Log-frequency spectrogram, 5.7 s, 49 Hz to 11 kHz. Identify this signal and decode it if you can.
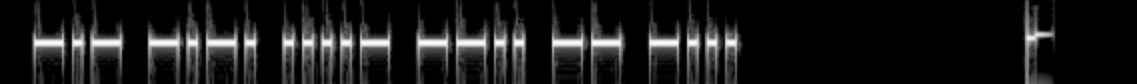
Morse code, heard as a keyed tone, about 25 wpm, 700 Hz. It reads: KC4ZMB
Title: USA Callsign DE Callsign - 6 Characters - 25wpm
